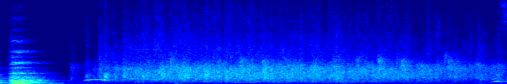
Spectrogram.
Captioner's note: applause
